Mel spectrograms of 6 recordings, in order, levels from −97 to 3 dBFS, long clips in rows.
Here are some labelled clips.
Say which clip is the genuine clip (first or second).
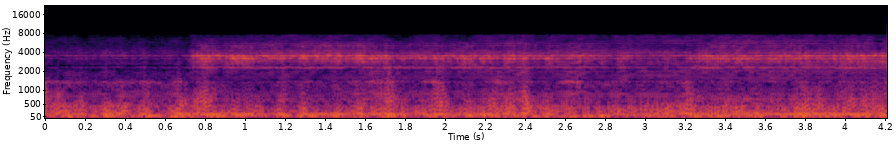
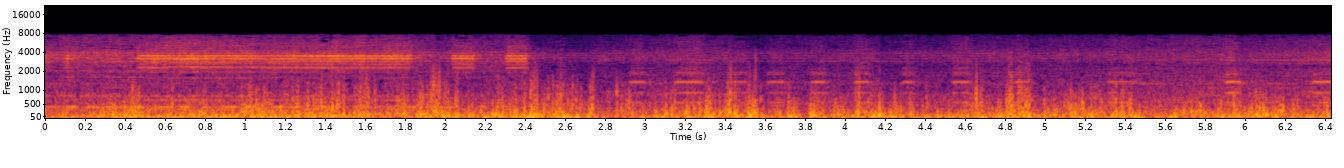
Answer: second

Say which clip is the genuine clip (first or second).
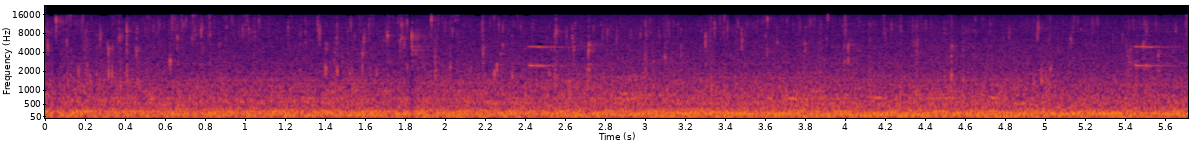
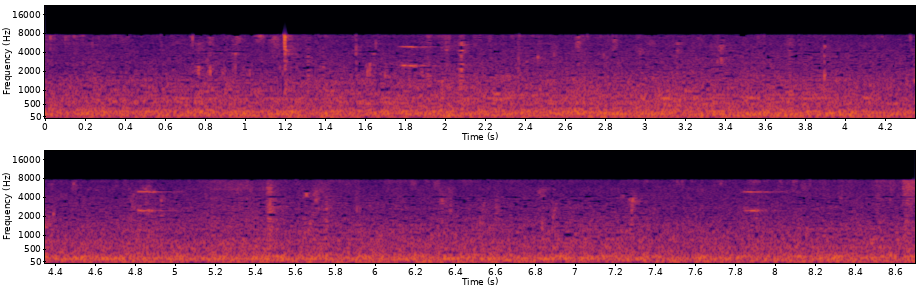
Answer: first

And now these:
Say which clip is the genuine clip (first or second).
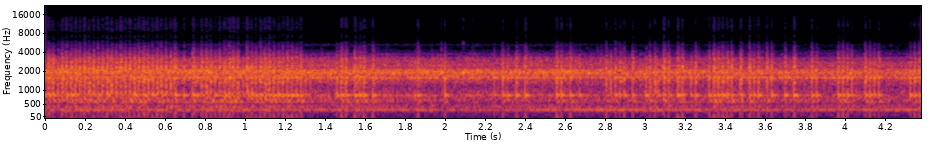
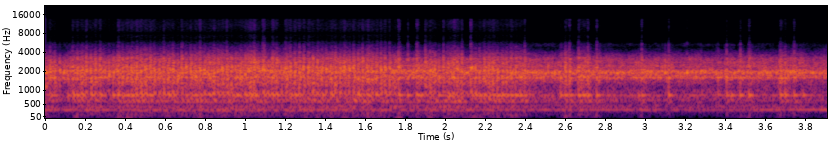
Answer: first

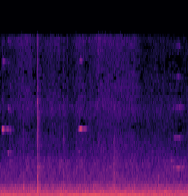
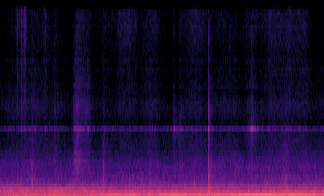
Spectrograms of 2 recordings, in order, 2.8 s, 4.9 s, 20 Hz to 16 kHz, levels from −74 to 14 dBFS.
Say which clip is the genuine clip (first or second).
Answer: first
